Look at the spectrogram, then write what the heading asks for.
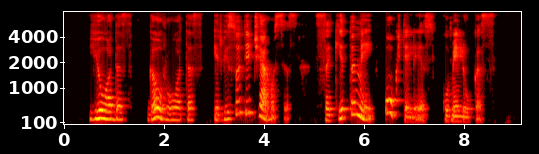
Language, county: Lithuanian, Klaipėda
